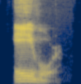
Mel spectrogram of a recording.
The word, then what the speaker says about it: Eivor: First off, too, Ashraf over on Twitter says that it's spelled E-I-V-O-R and pronounced Eivor, A-Y. – Yep. – Yeah, Eivor.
